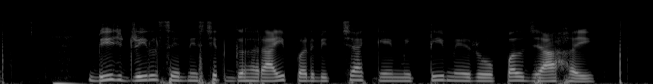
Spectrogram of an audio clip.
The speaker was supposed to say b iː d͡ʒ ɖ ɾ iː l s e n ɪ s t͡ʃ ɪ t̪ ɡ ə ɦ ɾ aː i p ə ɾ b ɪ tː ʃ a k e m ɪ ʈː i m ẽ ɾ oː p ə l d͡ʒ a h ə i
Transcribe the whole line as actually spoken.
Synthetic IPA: b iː d͡ʒ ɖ ɾ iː l s e n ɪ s t͡ʃ ɪ t̪ ɡ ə ɦ ɾ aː i p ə ɾ b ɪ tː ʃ a k e m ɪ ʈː i m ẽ ɾ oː p ə l d͡ʒ a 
